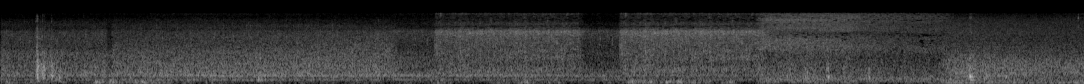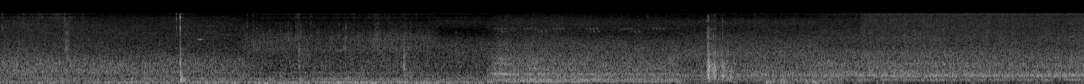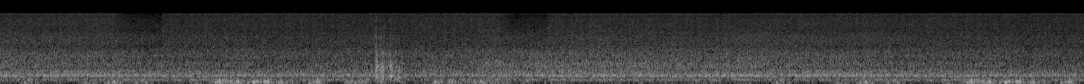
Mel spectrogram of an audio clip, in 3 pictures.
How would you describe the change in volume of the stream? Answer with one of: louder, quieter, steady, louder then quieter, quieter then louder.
quieter.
